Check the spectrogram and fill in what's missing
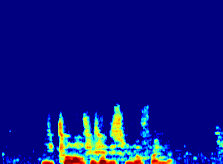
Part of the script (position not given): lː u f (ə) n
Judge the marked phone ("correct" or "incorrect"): correct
